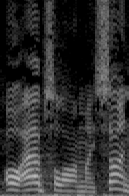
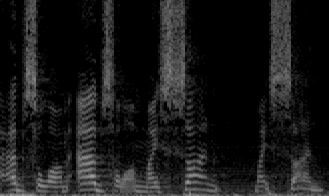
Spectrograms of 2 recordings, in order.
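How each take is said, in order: First: Said in the usual way. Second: Hushed grief, fading away on "my son"; doubled lament. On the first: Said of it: "David didn't say". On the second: Shown as a demonstration. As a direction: repeat each name softly, like a mourning father. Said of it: "the way you emphasize something is by doubling".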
